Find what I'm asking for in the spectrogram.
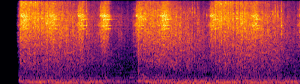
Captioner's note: explosions booming; machine clinking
